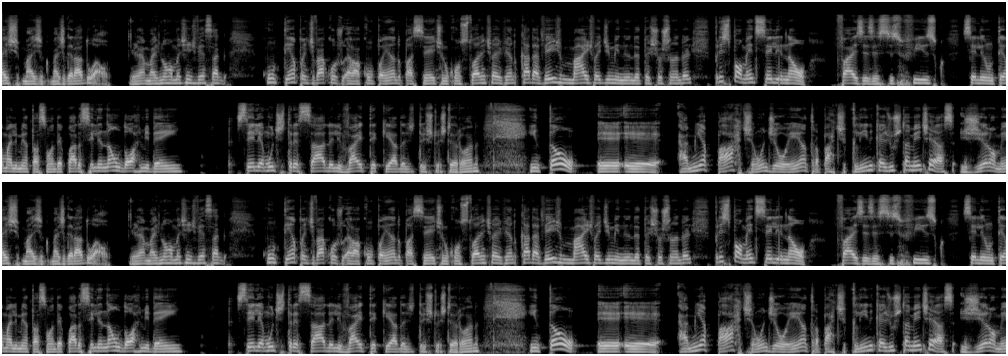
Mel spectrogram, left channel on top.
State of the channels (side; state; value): both; normal; correlation 0.37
